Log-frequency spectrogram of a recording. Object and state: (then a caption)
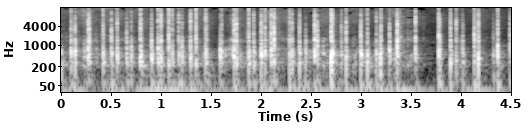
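Plastic blister pack of metal cookie cutters. Long pink nails tap quickly across a clear, hollow plastic clamshell blister package that holds nested metal gingerbread cookie cutters on a cardboard backing. The result is a fast, uneven run of many short, dry, hollow plastic clicks, soft and midrange-focused with little low end, each dying away almost instantly.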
